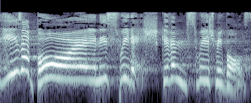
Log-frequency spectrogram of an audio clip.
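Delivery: insistent husband. Retold or imitated. Husband standing up for hungry son to wife, insistent protest.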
